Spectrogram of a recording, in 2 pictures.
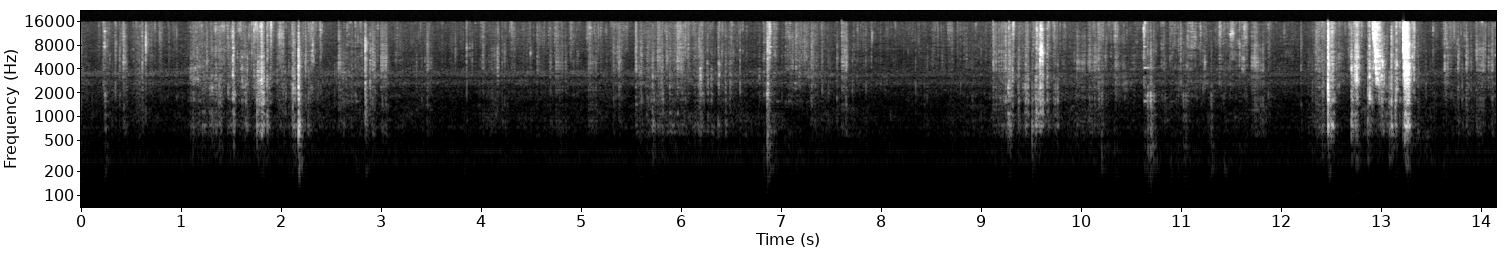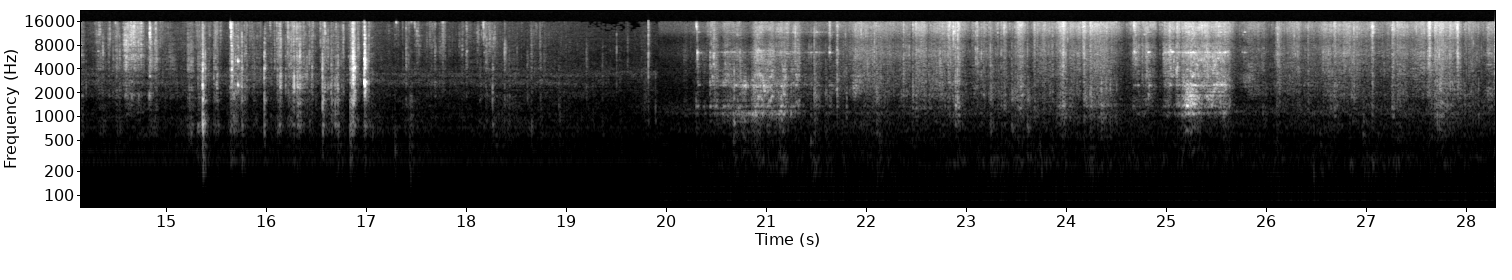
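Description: Salted napa cabbage quarters being laid into a plastic pickling bucket by gloved hands: soft irregular rustles, pats and knocks of leaves against the bucket, with a faint steady hum behind.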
